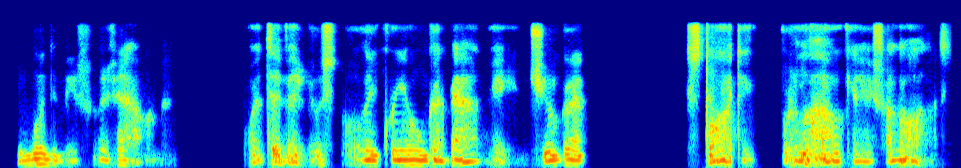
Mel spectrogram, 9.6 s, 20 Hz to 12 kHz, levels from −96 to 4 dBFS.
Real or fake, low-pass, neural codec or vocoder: fake; 7.2 kHz; codec, 16 kHz, 2 kbps, FreqCodec, smaller model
